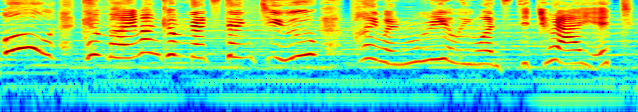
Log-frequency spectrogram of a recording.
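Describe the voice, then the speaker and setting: A woman voicing a tiny, childlike fairy companion in a video game, squeaky, perky and eager. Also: a little slow. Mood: eager, hungry. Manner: perky, refers to self in third person. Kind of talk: English video game voice acting. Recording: music behind the voice.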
